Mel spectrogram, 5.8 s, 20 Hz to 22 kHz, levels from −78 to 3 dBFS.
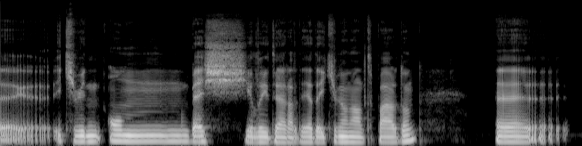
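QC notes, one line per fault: Nothing to flag here; the speech runs along without any technical trouble I can hear.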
